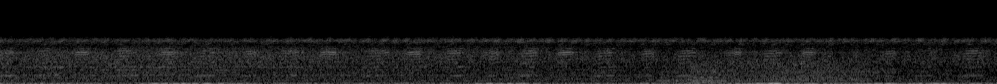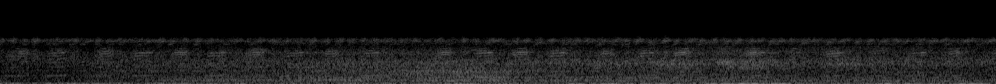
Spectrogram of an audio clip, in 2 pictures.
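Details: Countless frogs calling in the dark at dawn, rainy season, by the foggy Deokso IC highway with few cars: continuous, layered croaking and rattling trills filling the background, with faint low vehicle rumble.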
